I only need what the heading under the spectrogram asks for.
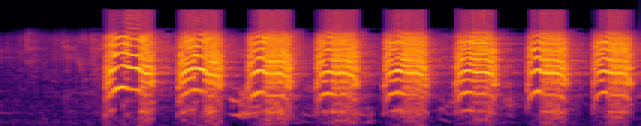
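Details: White cockatoo in Hilo, Hawaii, screaming loud and going crazy: eight harsh, raucous screeches in a steady series about every third of a second, each broad and grating with a rising-falling core.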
